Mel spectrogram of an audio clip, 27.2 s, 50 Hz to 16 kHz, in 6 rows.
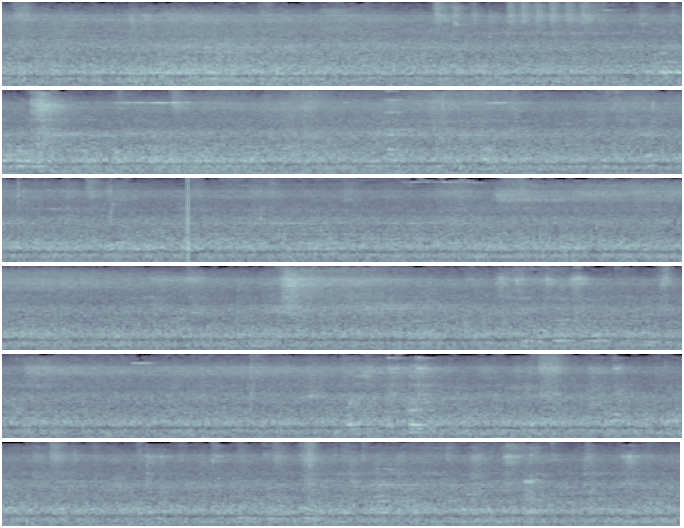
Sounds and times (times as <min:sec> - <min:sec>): Vehicle: 0:00.0 - 0:27.1.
